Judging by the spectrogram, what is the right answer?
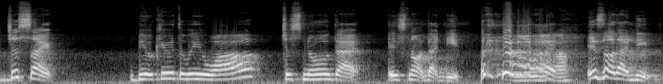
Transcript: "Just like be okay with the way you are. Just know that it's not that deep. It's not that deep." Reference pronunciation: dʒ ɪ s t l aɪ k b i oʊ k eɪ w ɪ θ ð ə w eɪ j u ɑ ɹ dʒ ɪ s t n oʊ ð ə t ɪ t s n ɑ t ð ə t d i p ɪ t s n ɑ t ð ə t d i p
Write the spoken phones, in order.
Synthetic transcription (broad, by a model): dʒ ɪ s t l aɪ k b i oʊ k eɪ w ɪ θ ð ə w eɪ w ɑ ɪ l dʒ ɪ s n oʊ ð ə t ɪ t s n ɑ t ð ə t d i p ɪ t s n ɑ t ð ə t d i p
